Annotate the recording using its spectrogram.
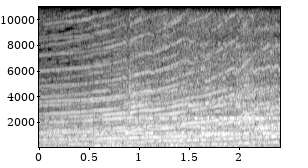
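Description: Horror-trailer riser: a dense stack of tones gliding slowly upward in pitch and steadily growing louder, building tension.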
